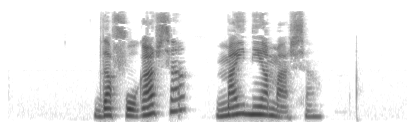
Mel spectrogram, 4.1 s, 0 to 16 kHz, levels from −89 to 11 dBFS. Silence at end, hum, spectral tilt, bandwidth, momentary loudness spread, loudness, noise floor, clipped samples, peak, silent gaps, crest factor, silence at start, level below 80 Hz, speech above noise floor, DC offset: 0.9 s; none; -3.5 dB/octave; 11.5 kHz; 17 LU; -22 LUFS; -77 dBFS; under 0.1%; -2 dBFS; none; 24 dB; 0.95 s; -78 dBFS; 56 dB; under 0.1%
